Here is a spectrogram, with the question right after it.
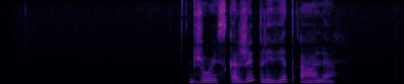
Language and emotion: Russian, neutral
